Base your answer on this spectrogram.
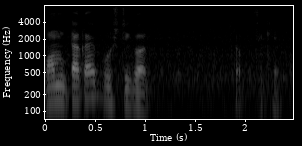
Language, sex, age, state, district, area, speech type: Bengali, male, 60+, West Bengal, Purba Bardhaman, rural, spontaneous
